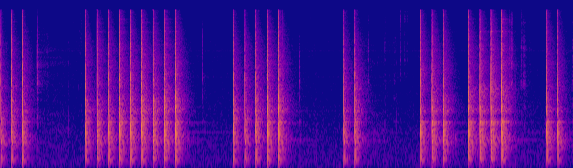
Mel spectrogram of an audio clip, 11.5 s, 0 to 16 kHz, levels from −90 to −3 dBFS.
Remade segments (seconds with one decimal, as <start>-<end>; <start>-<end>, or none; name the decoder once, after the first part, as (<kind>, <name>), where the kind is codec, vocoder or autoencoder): none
